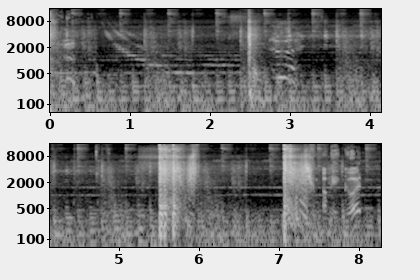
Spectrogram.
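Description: Gunfire in the Shadowrun: Dragonfall video game, with a few sharp bursts of shots cutting through a busy game soundscape, mostly brief clustered reports rather than sustained firing.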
